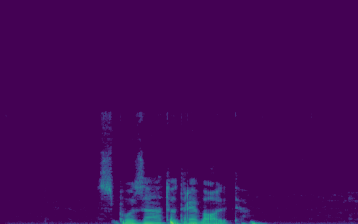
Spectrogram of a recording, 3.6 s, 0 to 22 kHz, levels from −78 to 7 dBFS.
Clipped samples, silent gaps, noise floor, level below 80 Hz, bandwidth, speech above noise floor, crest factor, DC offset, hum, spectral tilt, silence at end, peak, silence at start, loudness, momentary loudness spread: under 0.1%; none; -67 dBFS; -38 dBFS; 11.5 kHz; 41 dB; 22 dB; under 0.1%; 50 Hz at -40 dBFS; -7.5 dB/octave; 0.95 s; -8 dBFS; 1 s; -28 LUFS; 14 LU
